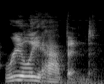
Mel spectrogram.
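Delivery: ordinary talk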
